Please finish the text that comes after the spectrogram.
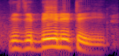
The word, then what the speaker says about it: visibility: So you put the stress mark on B-I-B. Then it will be pronounced as visibility.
